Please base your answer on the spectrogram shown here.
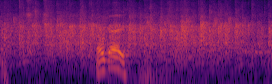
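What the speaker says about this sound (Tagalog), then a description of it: "yung palakpak na nakakabigay ng glory kay Lord." Congregation clapping during a church service, a soft, steady spread of applause in a large room, with a brief spoken word in the middle and faint voices around it.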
